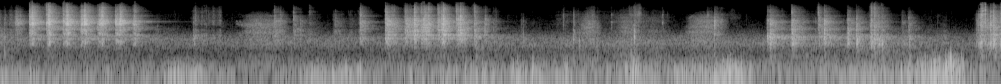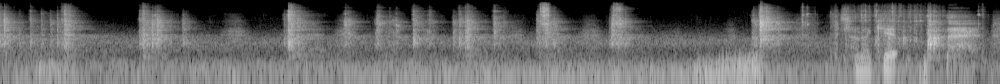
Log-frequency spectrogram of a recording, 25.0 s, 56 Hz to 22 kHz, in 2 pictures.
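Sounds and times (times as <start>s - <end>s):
hand tools clicking on metal: 0.0s - 1.8s, 12.2s - 13.6s, 16.1s - 20.5s, 22.0s - 25.0s
low rumble: 18.6s - 25.0s.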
